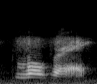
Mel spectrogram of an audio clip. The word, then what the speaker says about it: Vouvray: It's spelled V-O-U. – Okay. – V-R-A-Y. Vouvray.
